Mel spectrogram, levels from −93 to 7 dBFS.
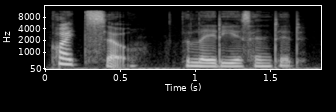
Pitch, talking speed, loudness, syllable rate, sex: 205 Hz, 165 wpm, -20 LUFS, 6.2 syllables/s, female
